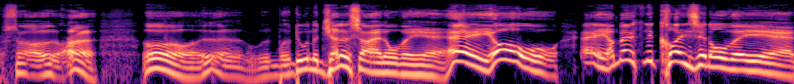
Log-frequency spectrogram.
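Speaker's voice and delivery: hammed-up New York accent, slow and drawn out; Netanyahu as Rodney Dangerfield. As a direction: do a broad Brooklyn comic routine. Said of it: "I gave him kind of a Rodney Dangerfield".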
